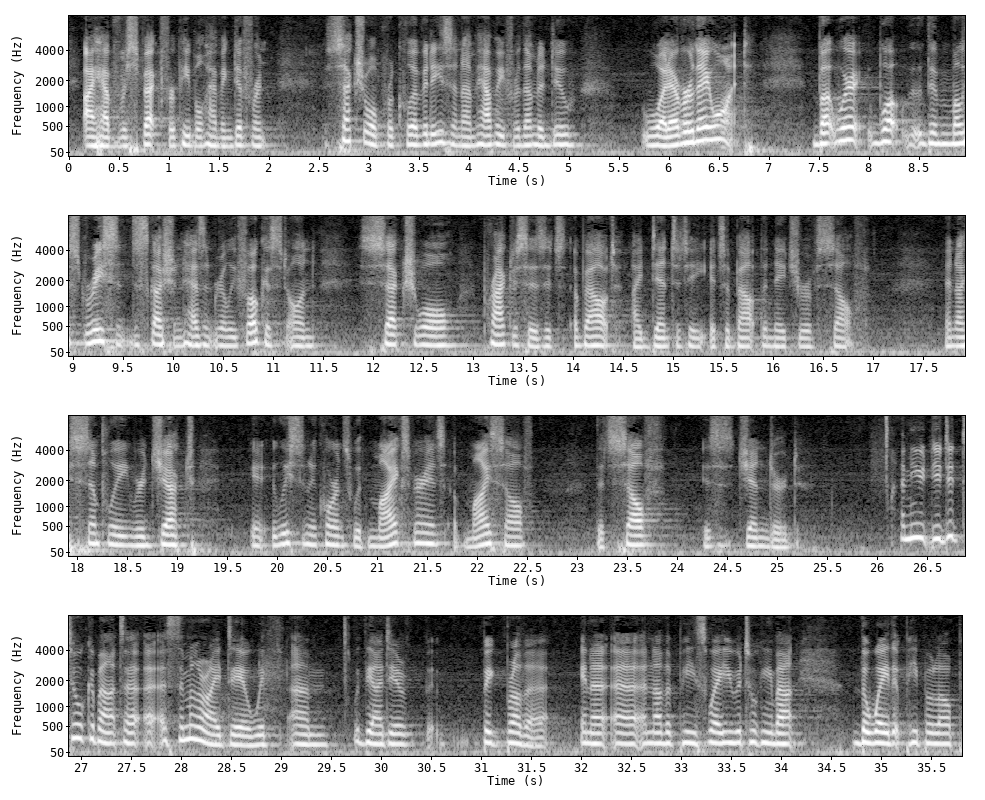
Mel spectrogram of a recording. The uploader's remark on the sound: at a Guardian live event recorded in London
